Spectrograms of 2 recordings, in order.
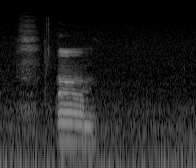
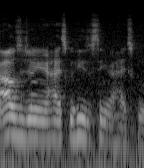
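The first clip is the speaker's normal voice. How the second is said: ordinary delivery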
